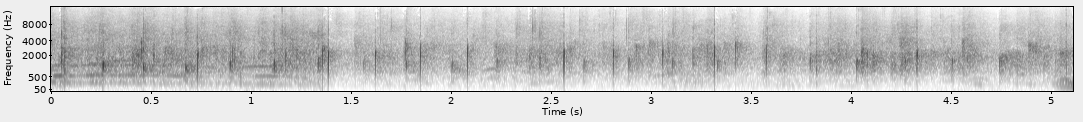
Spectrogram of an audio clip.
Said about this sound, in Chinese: 你们这种不热烈的掌声更伤害人家的心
